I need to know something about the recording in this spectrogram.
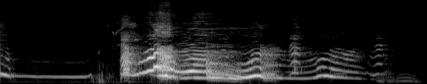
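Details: A female Great Dane tries to howl, giving a wavering, mournful howl that rises and falls before trailing away; she only howls when her pug brother does.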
